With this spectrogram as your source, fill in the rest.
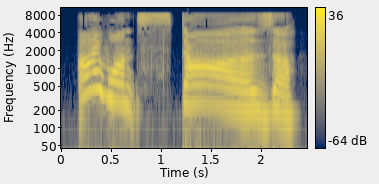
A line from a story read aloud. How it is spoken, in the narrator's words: Lily whined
